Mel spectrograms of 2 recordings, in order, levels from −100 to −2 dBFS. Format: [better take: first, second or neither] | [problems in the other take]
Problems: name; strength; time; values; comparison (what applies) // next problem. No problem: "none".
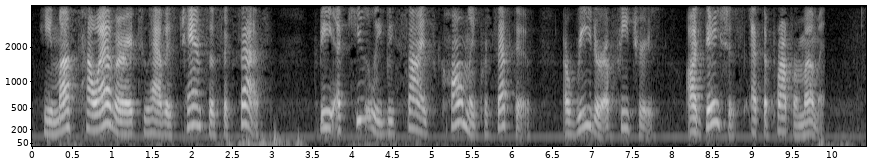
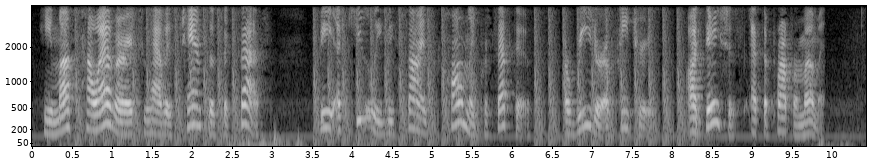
first | background sound (Gunshot, gunfire); 14 dB below the speech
